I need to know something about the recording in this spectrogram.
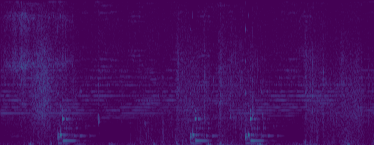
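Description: Bright chimes ring out as items are picked up.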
